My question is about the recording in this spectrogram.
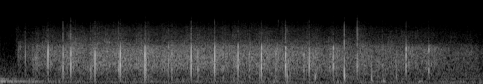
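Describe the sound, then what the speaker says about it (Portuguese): An audience at a Brazilian conference session on new consciousness applauds a church minister, a moderate, fairly even clapping with distinct sharp claps standing out over a softer crowd wash. "uma salva de palmas"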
